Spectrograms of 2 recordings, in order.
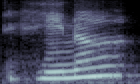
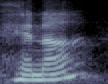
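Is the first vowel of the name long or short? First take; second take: long; short. First: The first vowel is a long i sound. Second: The first vowel is a short i sound. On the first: This is how a famous actress with the same name says it. "she pronounces it Hina" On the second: This is how the speaker says her own name. "I pronounce my name Hina with a short I"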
